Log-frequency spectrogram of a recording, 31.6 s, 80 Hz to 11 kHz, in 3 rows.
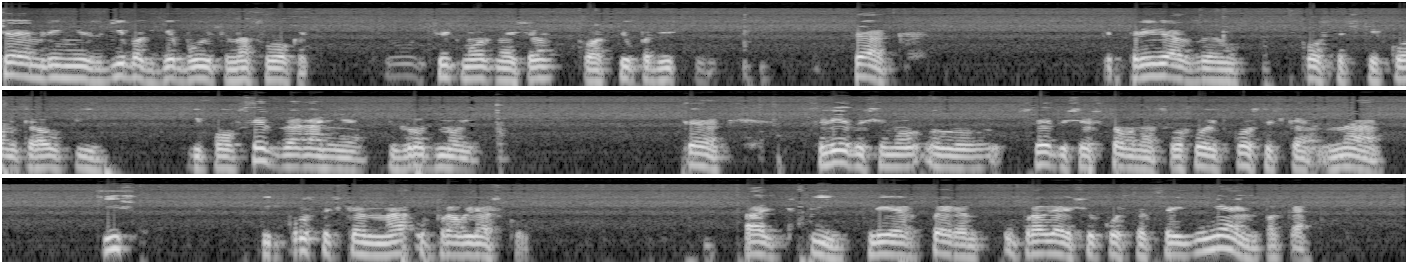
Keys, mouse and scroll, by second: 4.3 click, 5.4 KP_1, 8.9 shift+click, 10.4 ctrl+p, 15.8 shift+middle click, 18.8 e, 22.1 click, 22.8 click, 24.1 e, 27.1 alt+p, 30.4-31.5 middle drag.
